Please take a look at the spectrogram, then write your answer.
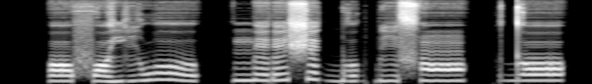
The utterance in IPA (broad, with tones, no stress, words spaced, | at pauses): ɔ˨fɔ˨ji˨˦wo˦˨ | ne˧ɾe˦ʃɛ˦˨ ɡ͡bo˧k͡pi˧sɔ̃˦ | dɔ˧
